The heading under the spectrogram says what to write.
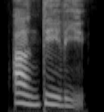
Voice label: "暗地里", Chinese

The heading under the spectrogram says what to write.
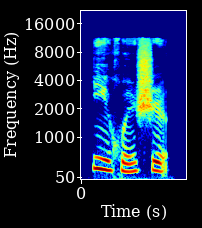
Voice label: "一回事", Chinese

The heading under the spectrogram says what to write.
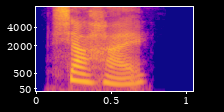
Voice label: "下海", Chinese

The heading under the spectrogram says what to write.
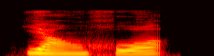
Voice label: "养活", Chinese

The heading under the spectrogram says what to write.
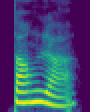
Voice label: "当然", Chinese

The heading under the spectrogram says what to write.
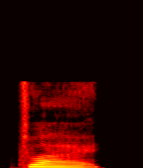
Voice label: "拽", Chinese

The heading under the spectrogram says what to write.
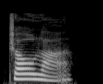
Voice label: "招揽", Chinese

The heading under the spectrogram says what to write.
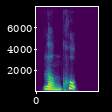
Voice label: "冷酷", Chinese

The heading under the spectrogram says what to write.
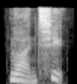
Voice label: "暖气", Chinese

